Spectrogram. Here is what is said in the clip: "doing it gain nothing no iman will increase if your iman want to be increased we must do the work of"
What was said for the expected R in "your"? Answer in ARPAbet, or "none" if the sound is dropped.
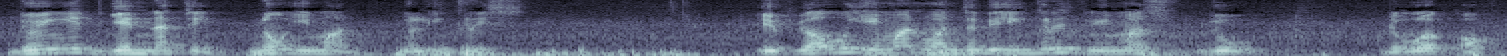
W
